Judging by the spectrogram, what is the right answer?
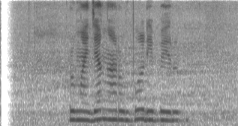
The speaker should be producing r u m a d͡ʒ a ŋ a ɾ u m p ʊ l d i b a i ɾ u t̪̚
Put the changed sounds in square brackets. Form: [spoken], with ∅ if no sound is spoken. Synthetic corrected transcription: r u m a d͡ʒ a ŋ a ɾ u m p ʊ l d i b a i ɾ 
